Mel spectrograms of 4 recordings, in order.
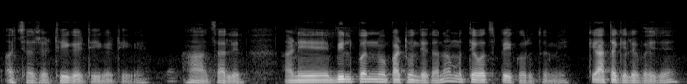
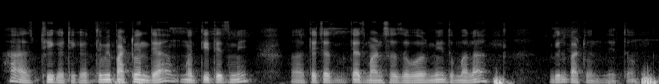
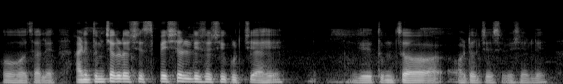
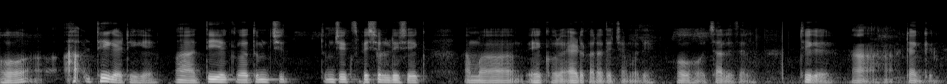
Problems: background sounds at intervals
